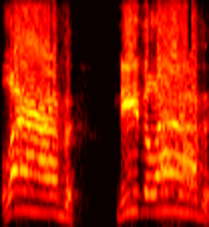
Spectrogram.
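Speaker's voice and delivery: very high, very slow, loud drawn-out scream. Retelling a fight scene where a character calls out: imitating a scream. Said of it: "she just screams out at the top of her lungs".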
